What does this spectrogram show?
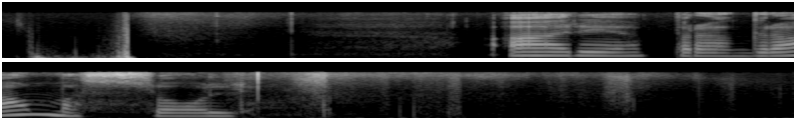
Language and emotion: Russian, neutral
